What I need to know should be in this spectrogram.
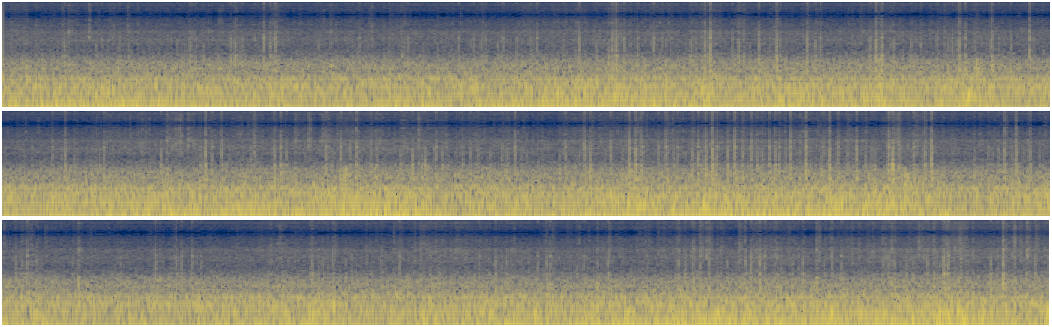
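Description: A vehicle engine rumbles steadily, heard from inside the cab.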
